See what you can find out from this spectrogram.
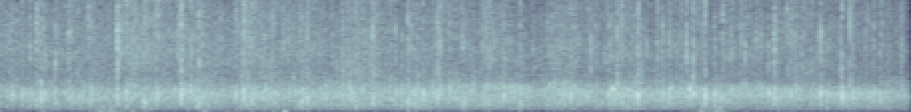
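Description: Steady audience applause fills the whole stretch, a dense wash of many hands clapping at a constant, fairly loud level, with a few sharper individual claps standing out and no talking.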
